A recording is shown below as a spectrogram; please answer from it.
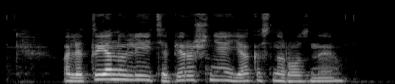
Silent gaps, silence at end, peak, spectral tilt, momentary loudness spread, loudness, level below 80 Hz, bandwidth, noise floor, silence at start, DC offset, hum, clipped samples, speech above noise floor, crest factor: none; 0.5 s; -4 dBFS; -6 dB/octave; 13 LU; -24 LUFS; -62 dBFS; 11.5 kHz; -50 dBFS; 0.25 s; under 0.1%; none; under 0.1%; 27 dB; 20 dB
